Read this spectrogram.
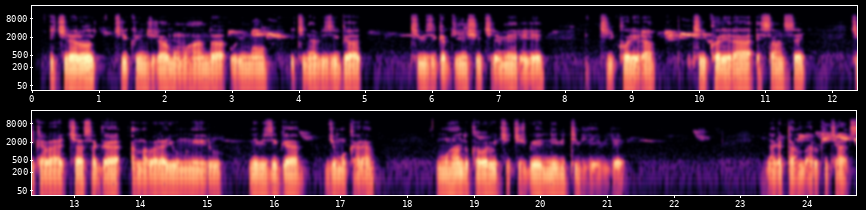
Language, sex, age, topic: Kinyarwanda, male, 18-24, government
